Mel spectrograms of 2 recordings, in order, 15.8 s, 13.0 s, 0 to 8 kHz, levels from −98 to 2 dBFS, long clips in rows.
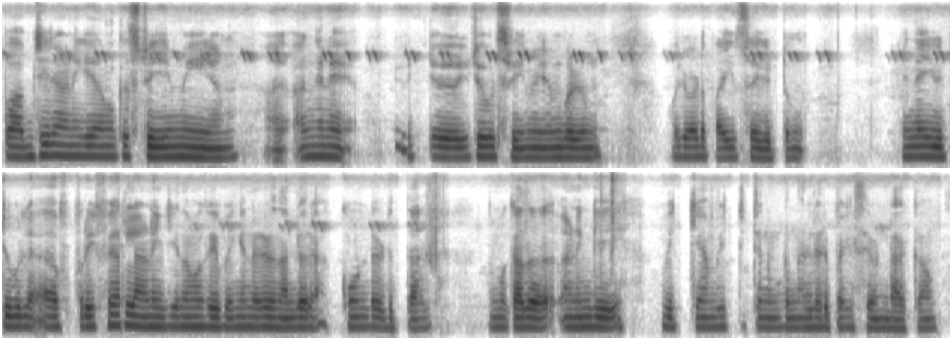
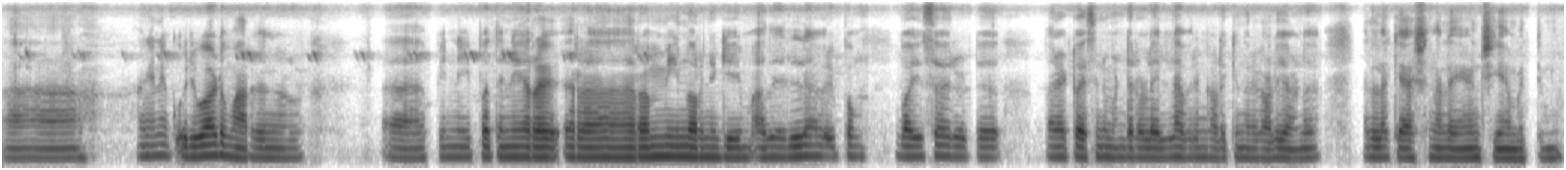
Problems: background sounds at intervals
